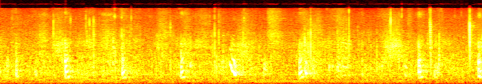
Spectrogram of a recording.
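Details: Nursing puppies just four days old, heard as quiet irregular suckling smacks and tiny squeaky clicks spread through the whole stretch in a small indoor room.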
